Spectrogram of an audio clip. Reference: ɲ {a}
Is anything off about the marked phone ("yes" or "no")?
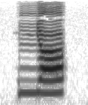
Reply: no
